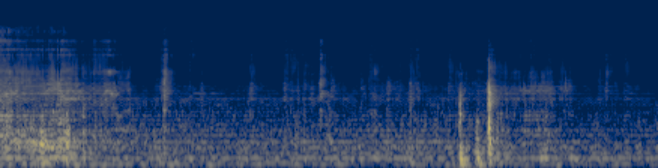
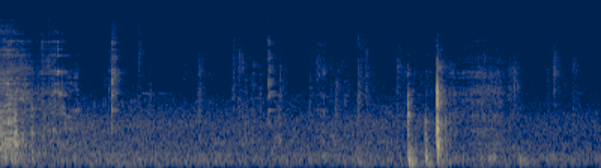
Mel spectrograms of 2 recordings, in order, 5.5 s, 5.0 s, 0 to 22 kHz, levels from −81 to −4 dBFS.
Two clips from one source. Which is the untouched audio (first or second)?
second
